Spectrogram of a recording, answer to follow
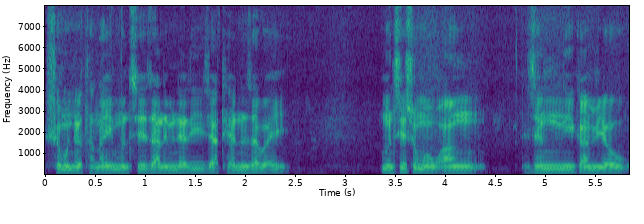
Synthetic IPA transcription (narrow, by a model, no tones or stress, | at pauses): sɯmɯndɯtʰanajmɯnsezaliminaɾizatʰijanɯzabaj | mɯnsesɔmawʔaŋ | zɯŋniɡamijaw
